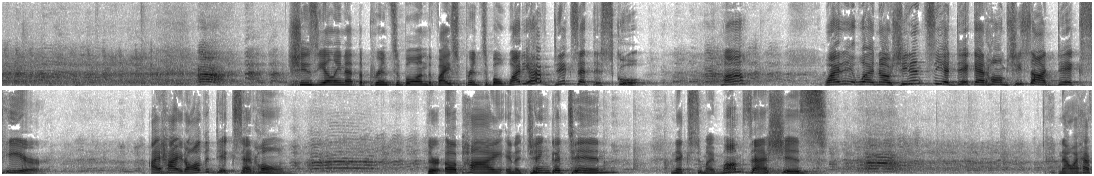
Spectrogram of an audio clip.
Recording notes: Told this story live on 25 August 2018 at High Plains Comedy Festival. Told this story live on 25 August 2018 at High Plains Comedy Festival.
